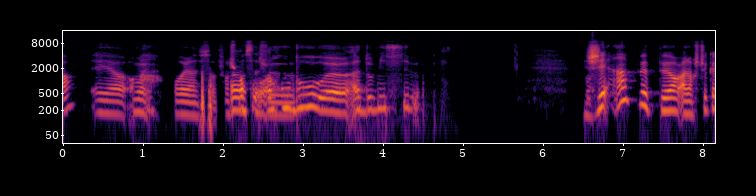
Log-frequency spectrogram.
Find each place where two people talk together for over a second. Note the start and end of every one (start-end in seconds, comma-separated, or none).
none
